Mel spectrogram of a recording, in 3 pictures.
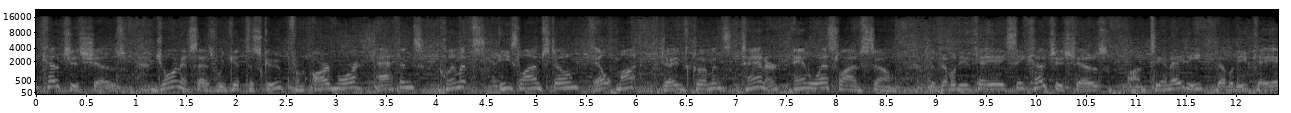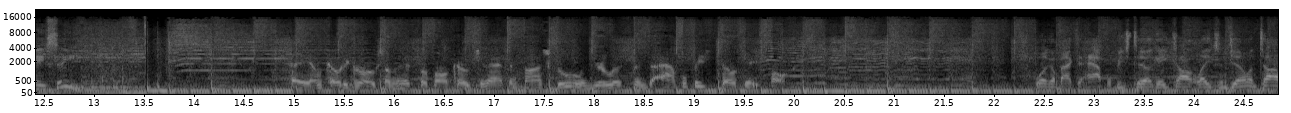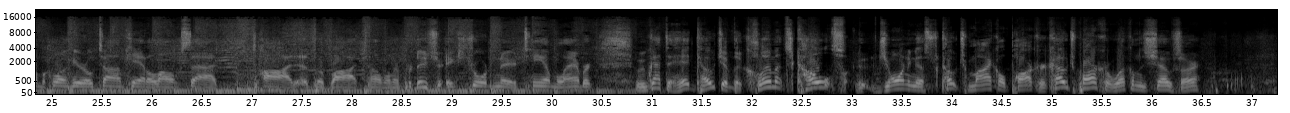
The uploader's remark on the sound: Live at the Rocket City Trash Pandas store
